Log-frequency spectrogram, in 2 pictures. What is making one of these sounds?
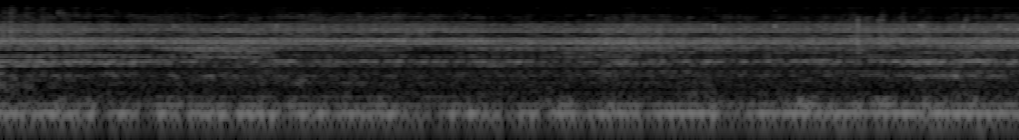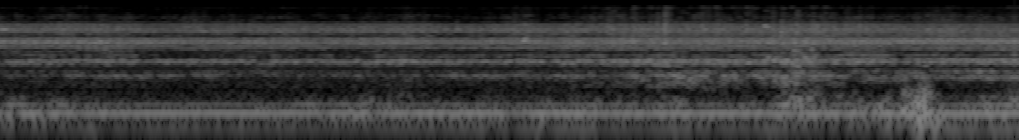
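A tractor's tiller churns and rattles through dry soil.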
